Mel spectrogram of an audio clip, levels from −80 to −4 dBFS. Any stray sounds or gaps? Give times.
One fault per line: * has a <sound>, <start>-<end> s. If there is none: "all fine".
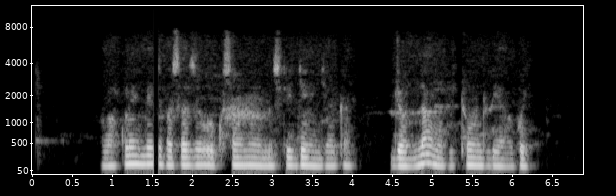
* has a dropout, 1.5-1.6 s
